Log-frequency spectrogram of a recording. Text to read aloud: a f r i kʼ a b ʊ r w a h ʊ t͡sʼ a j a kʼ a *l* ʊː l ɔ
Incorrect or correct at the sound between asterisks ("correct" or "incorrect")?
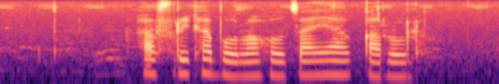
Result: incorrect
